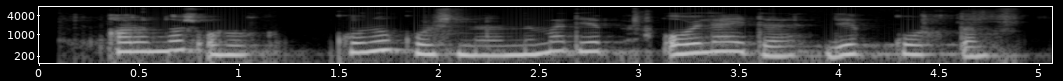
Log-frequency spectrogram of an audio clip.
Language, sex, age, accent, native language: Uzbek, female, 18-24, Namangan, Uzbek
